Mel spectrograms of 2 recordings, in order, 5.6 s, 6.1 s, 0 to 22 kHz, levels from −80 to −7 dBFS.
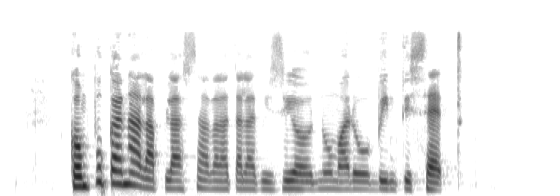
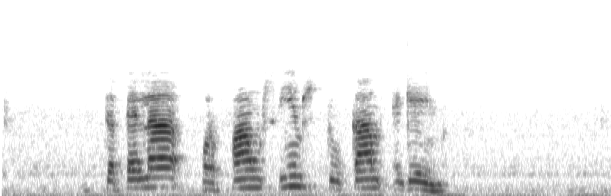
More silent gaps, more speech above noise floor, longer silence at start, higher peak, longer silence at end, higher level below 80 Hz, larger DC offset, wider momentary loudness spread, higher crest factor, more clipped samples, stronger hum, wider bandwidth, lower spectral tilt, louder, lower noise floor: neither; first, 54 dB vs 29 dB; second, 0.7 s vs 0.85 s; first, -4 dBFS vs -10 dBFS; first, 1 s vs 0.25 s; second, -78 dBFS vs -58 dBFS; neither; second, 13 LU vs 16 LU; about the same, 24 dB vs 20 dB; neither; neither; second, 11.5 kHz vs 14.5 kHz; second, -5 dB/octave vs -7 dB/octave; about the same, -28 LUFS vs -26 LUFS; first, -82 dBFS vs -56 dBFS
